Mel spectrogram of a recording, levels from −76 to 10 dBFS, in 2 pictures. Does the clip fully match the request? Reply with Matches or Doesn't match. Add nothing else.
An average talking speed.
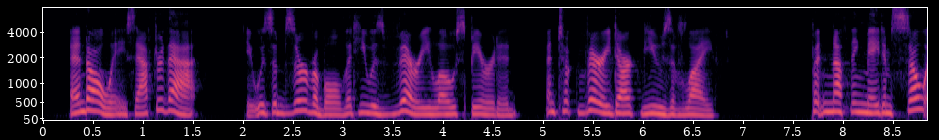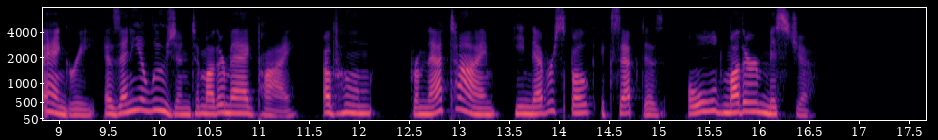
Matches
